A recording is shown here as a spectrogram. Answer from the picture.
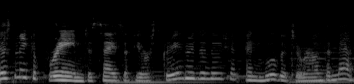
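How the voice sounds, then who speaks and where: Music plays in the background while someone speaks with a non-native accent. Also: woman. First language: non-native English speaker. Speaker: indie game developer. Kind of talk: casual talk over screen recording.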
